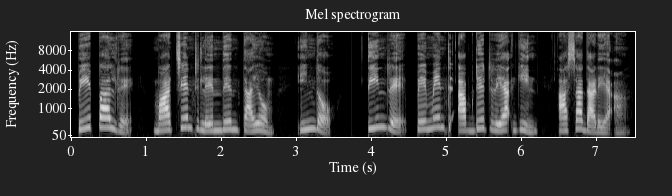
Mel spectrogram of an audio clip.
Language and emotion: Santali, neutral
